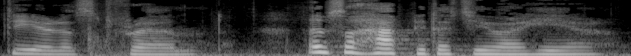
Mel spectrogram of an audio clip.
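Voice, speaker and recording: A woman voicing an affectionate, jealous adventurer companion in a fantasy game, with a creaky voice. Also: medium pitch, unhurried, slight background noise, natural voice.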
